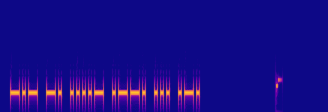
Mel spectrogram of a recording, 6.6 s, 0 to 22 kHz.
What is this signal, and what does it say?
Morse code, heard as a keyed tone, about 20 wpm, 700 Hz. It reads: KN4PSR
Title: USA Callsign DE Callsign - 6 Characters - 20wpm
